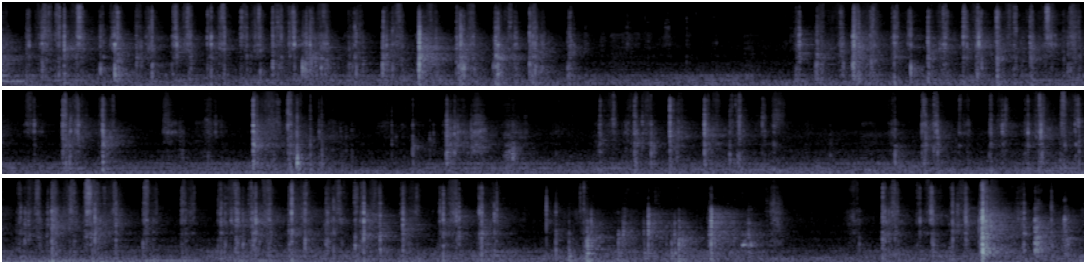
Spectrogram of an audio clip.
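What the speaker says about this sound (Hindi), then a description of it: "I don't take foreign cards, so that's why I need to shuffle again" Tarot cards are shuffled by hand for a reading, a long run of soft, rapid riffling and flicking that goes on continuously with brief pauses, close and moderately quiet.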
